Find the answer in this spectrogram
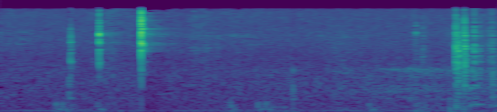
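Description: Folding pocket knives being handled: three quick light metal clicks in the first second, the last the sharpest, as the knives knock together.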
